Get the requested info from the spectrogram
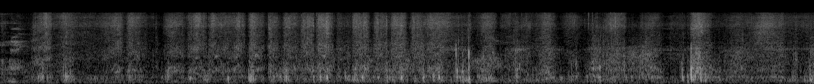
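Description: Hands mixing and kneading damp fishing groundbait of pearl barley and bloodworm in a container, a continuous busy rubbing and scraping with one louder knock about seven seconds in.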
